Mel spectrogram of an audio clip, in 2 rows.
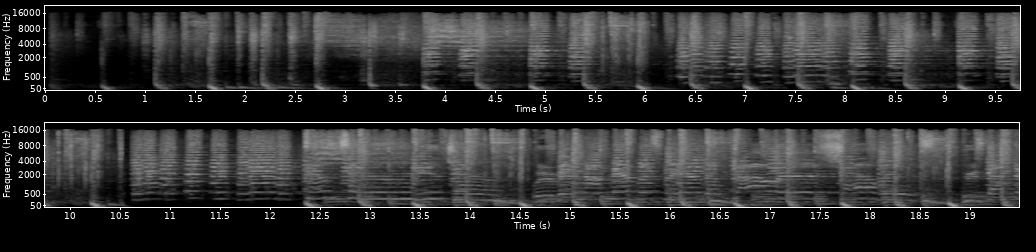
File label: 80s 112 bpm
